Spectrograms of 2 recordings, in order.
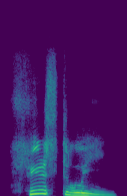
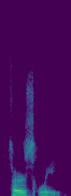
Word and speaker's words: firstly: and this one firstly we don't pronounce the letter T we don't say fiercely firstly so we say firstly this one as well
